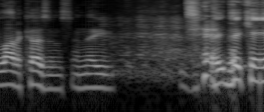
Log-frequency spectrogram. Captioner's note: laughter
